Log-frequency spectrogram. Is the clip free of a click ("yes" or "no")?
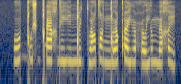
no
